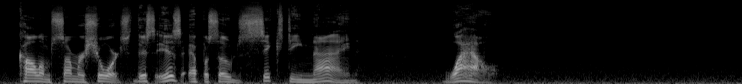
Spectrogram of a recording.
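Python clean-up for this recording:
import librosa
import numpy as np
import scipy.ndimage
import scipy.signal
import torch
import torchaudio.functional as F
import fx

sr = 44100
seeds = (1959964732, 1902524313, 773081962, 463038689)

y = fx.fix_interpolate(x, sr, at_s=(3.87, 4.84), length_ms=2.7)
y = fx.noise_reduce(y, sr, print_start_s=3.66, print_end_s=4.16, reduce_db=21.0)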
